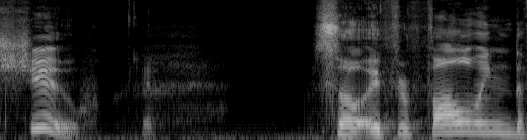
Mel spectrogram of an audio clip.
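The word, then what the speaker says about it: Xiu: which her name is shu x i you pronounced shu so if you're following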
